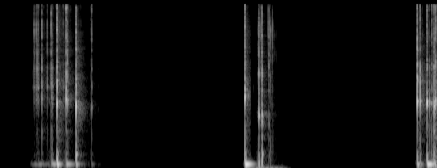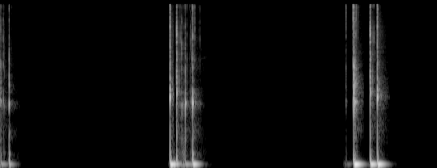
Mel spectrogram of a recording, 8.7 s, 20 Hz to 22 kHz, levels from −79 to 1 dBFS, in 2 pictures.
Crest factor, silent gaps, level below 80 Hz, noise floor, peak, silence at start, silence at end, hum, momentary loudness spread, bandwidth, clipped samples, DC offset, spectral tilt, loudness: 26 dB; none; -50 dBFS; under -90 dBFS; -2 dBFS; 0.35 s; 0.5 s; none; 17 LU; over 20 kHz; under 0.1%; under 0.1%; -3.5 dB/octave; -21 LUFS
